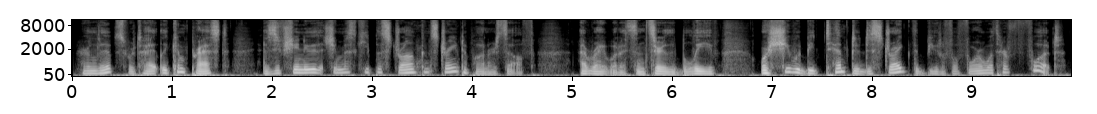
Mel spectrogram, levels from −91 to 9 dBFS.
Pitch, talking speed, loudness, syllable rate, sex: 120 Hz, 210 wpm, -22 LUFS, 6.3 syllables/s, male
